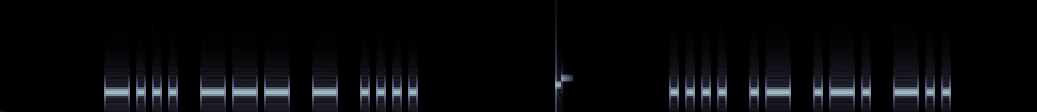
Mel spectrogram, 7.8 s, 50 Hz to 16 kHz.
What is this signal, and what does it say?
Morse code, heard as a keyed tone, about 20 wpm, 700 Hz. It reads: BOTH HARD
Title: Sentences from Top 300 Words - New Word Drill - 20wpm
